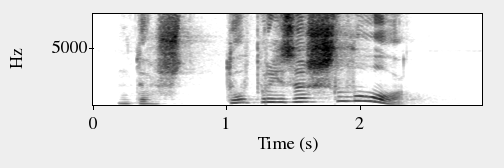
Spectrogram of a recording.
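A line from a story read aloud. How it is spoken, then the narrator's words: Bewildered question. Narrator (Russian): Растерянно спросил Женя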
